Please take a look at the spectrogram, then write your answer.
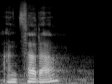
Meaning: goose
- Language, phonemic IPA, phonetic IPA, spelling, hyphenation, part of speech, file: Basque, /ant͡s̻aɾa/, [ãn.t͡s̻a.ɾa], antzara, an‧tza‧ra, noun, Eus-antzara.ogg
